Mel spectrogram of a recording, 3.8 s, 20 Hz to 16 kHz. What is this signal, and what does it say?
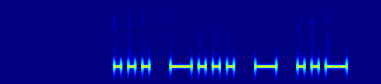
Morse code, heard as a keyed tone, about 17 wpm, 700 Hz. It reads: SBTU
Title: Four Challenging Letter-Number Combinations 17wpm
